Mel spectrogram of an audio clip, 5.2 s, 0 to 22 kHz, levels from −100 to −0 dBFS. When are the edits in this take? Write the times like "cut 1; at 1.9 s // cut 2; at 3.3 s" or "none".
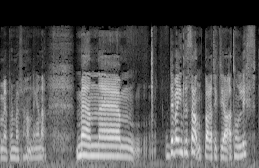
none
